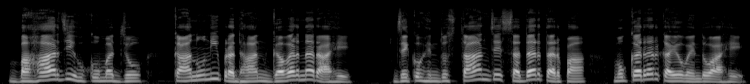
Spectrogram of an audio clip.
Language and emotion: Sindhi, neutral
